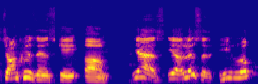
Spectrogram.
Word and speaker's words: Krasinski: I actually liked John Krasinski or however you pronounce his name. yeah, it's John Krasinski.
